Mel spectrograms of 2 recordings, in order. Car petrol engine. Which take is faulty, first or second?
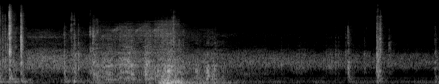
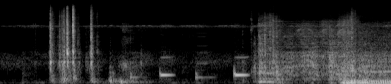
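first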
